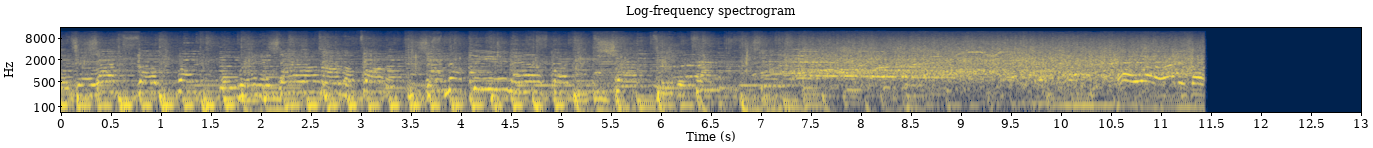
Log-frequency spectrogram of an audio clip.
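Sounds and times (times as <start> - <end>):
music: 0.0 - 11.5
audience cheering and applauding: 3.1 - 11.5.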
